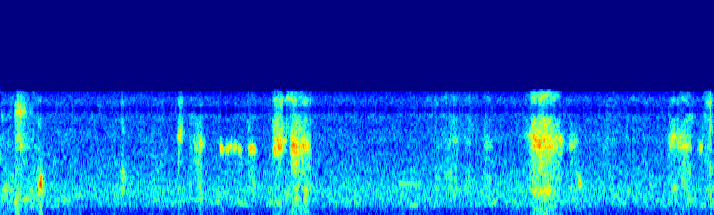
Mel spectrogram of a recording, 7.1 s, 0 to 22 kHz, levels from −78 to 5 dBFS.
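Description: From start to finish the speech carries the GSM full-rate codec's signature. The vocal tract is modelled and driven by regularly spaced pulses built from only every third excitation sample, giving a buzzy, gravelly roughness that fits a 13 kbps GSM stream. Content runs roughly 250 Hz to 3.7 kHz, with nothing above 3.8 kHz. Unlike a plain band-limited line, which stays clean, this adds grit to the voice itself.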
